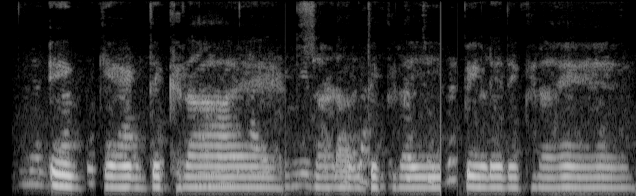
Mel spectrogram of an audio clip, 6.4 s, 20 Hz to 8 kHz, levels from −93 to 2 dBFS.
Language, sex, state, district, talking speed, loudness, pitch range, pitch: Hindi, female, Chhattisgarh, Bastar, 125 wpm, -27 LUFS, 155-165 Hz, 160 Hz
